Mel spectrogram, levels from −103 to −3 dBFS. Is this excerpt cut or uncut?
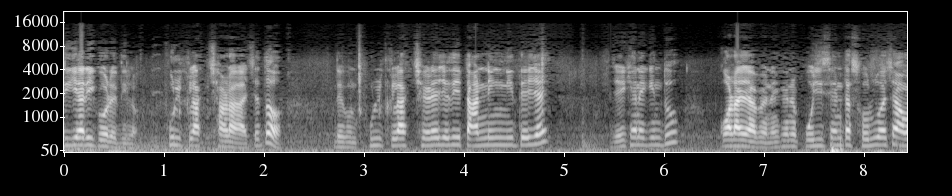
cut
